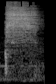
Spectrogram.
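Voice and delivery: क्स as a voiceless "ks" with no vowel; क्स said as a bare "ks"; phonic X sound. Shown as a demonstration. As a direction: sound out क्स, letting the s trail. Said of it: "pronounce करेंगे क्स".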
